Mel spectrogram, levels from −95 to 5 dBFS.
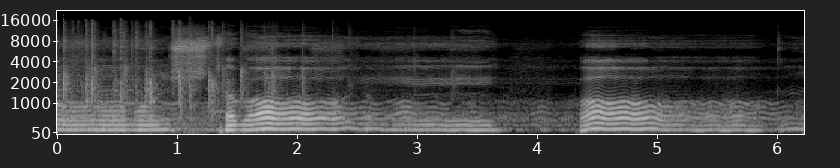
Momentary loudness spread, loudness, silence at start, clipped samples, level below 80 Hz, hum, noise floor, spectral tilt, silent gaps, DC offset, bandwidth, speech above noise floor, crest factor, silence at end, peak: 15 LU; -29 LUFS; 0 s; under 0.1%; -66 dBFS; none; -49 dBFS; -6 dB/octave; none; under 0.1%; 16 kHz; 24 dB; 18 dB; 0 s; -10 dBFS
